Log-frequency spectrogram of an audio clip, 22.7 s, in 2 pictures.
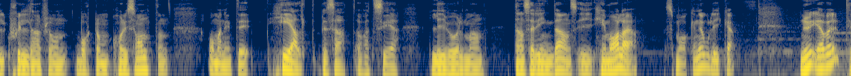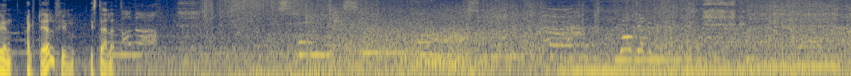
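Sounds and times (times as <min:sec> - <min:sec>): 
speech: 0:00.0 - 0:13.3, 0:19.8 - 0:20.5
dramatic film trailer audio: 0:09.8 - 0:22.6.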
